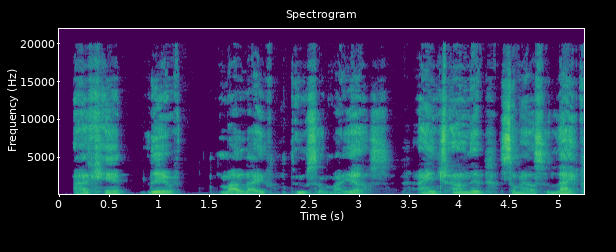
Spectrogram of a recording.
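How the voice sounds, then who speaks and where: This man talks at a medium pitch and moderate pace in a dark, mellow tone. His voice is somewhat breathy, with lively intonation. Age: 60s. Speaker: self-help life coach. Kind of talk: motivational talk to camera. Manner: upbeat.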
